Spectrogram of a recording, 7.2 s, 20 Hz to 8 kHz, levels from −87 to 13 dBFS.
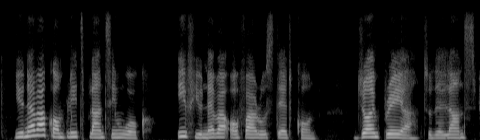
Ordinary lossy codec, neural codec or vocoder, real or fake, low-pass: none; vocoder, 44.1 kHz, 128 mel bands, Pupu-Vocoder; fake; 7.2 kHz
